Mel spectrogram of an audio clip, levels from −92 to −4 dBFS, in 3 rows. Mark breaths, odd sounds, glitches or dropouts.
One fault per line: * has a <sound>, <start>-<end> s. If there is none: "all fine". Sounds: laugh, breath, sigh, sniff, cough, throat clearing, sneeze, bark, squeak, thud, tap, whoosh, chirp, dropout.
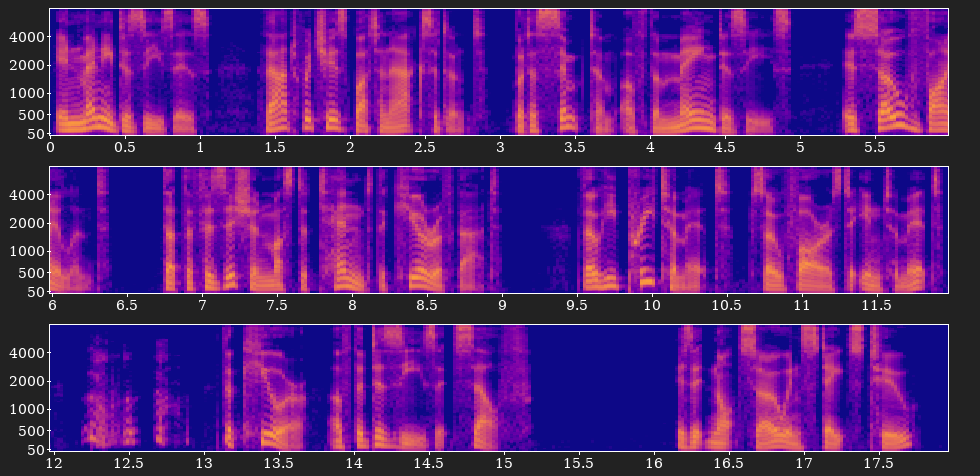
* has a cough, 12.2-12.9 s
